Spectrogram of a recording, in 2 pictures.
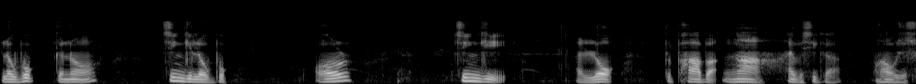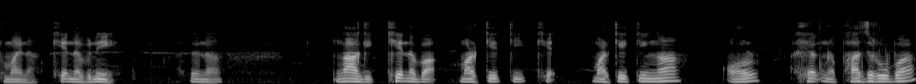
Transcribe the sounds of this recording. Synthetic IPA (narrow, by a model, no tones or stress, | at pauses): lowbuk̚ːɯnɔ | t͡ʃiŋɡilowbuk̚ | ɔɾ | t͡ʃiŋɡḭ | lɔk̚ | təpʰaba̰ŋahajbɐsiɡa | maɦawzesɔmajnakʰet̚nabəni | aduna | ŋaɡikʰet̚naba̰ | maɾket̚kikʰet̚ | maɾket̚kiŋa | ɔɾ | ahak̚napʰazaɾuba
